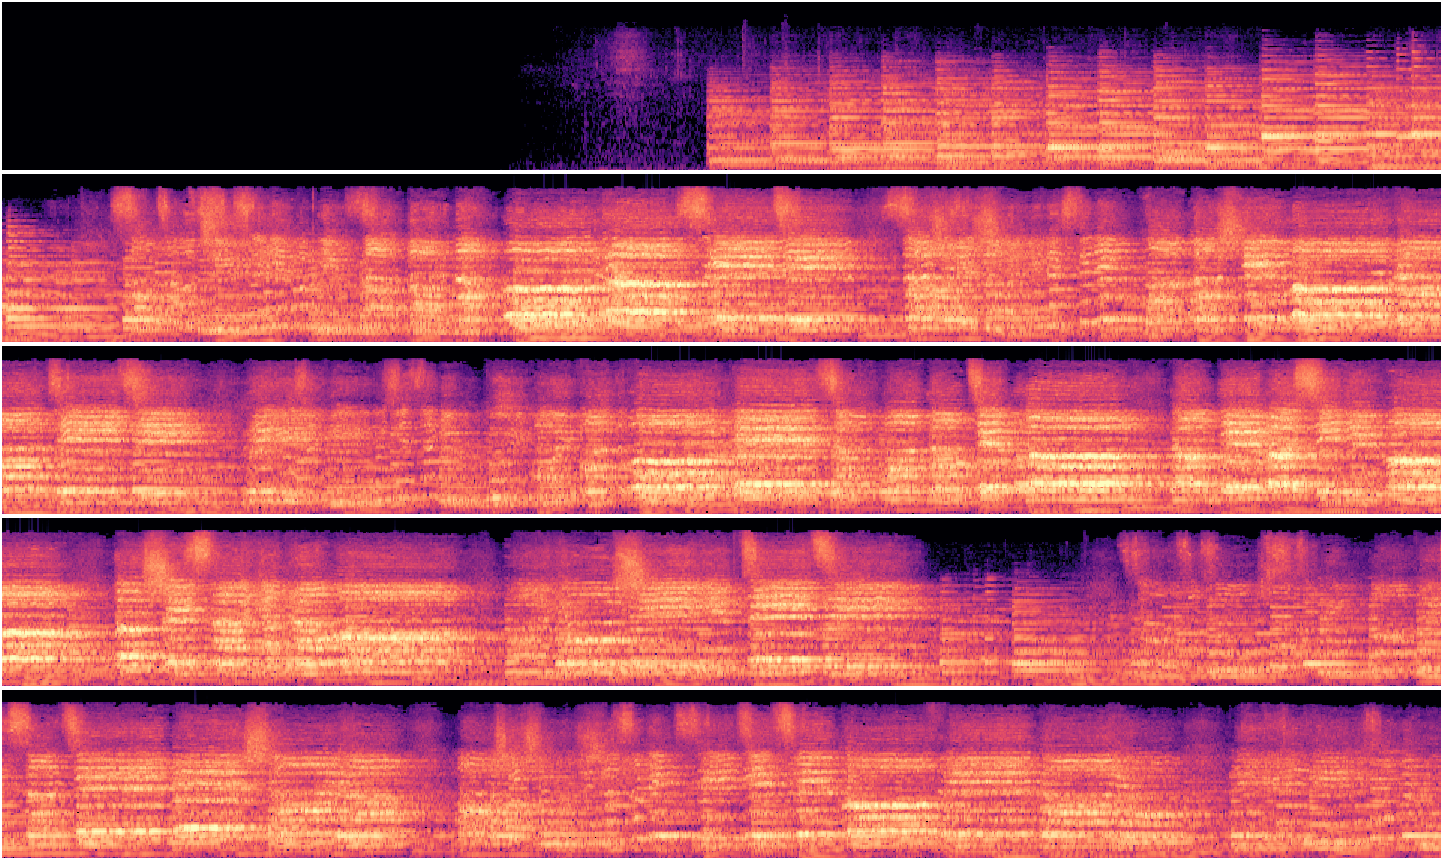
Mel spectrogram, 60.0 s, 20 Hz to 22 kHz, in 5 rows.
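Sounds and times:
piano accompaniment: 5.8 - 59.9
youth choir singing: 12.9 - 43.8, 45.3 - 59.9.

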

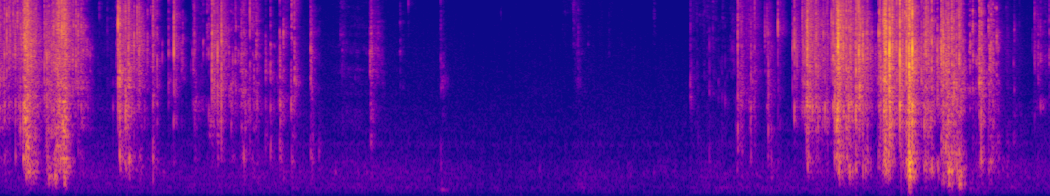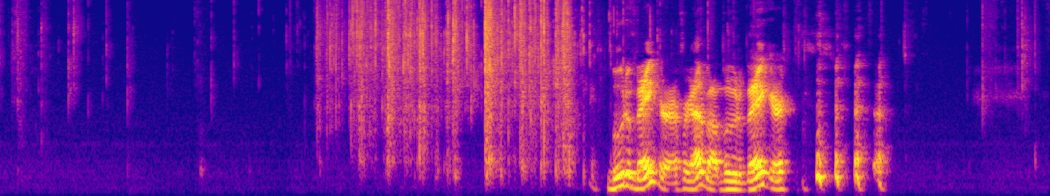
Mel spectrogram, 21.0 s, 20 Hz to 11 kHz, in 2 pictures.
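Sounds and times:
foil wrappers crinkling and tearing: 0.0 - 3.9, 7.1 - 11.8, 13.5 - 16.6.

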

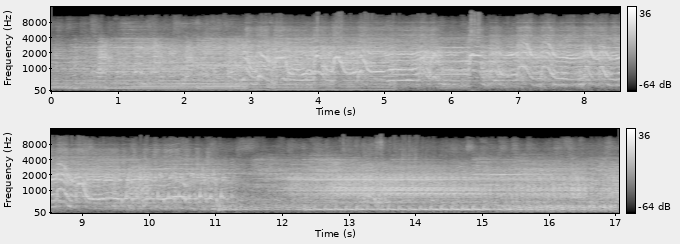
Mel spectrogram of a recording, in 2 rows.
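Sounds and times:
sliding bending high notes: 0.0 - 17.0.

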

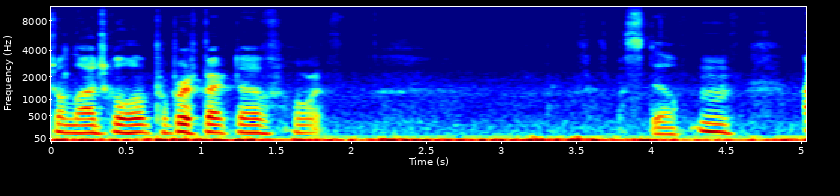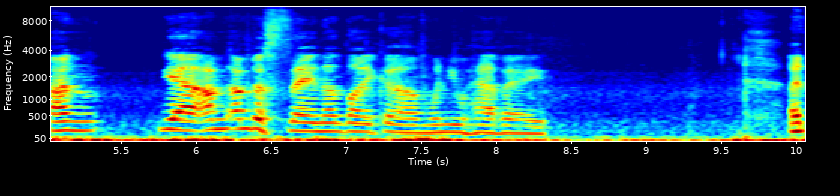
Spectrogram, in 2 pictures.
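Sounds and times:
steady low hum: 0.0 - 10.0
faint scratchy noise: 2.8 - 10.0
man speaking: 3.8 - 8.4.

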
